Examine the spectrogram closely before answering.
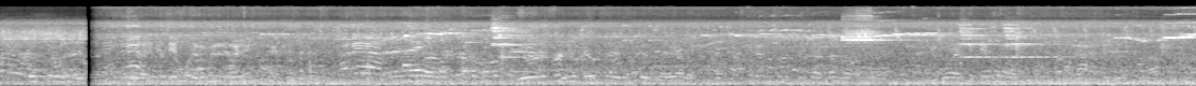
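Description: A crowd of people chatters at a distance.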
